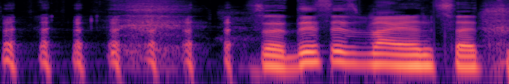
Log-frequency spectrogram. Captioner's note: laughing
